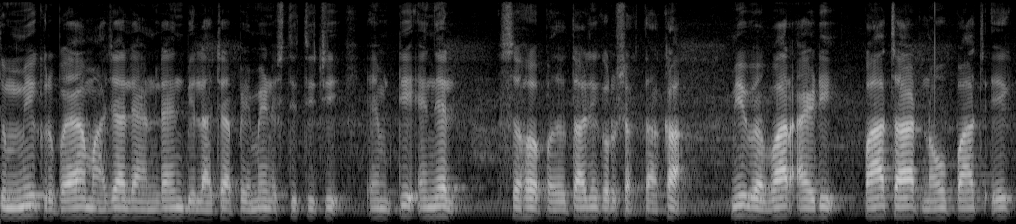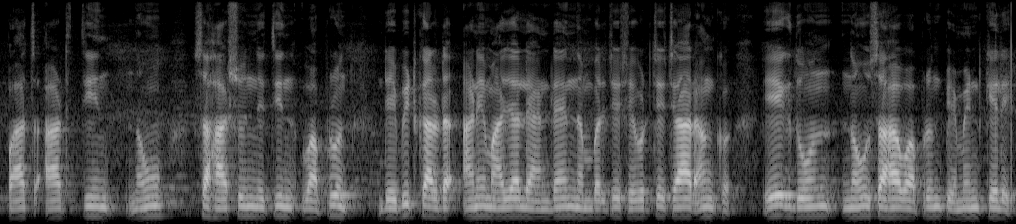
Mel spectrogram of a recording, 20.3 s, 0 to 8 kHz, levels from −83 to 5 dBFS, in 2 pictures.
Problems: constant background noise, continuous background conversations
